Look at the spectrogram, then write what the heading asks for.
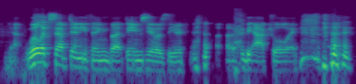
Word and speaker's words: Aimsio: have a little bit of trouble with the pronunciation did i say it's amezio right it is yeah it is yeah yeah we'll accept anything but damesio is the the actual way it seems to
